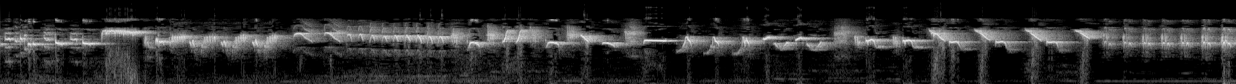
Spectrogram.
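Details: Long canary song on masteran audio meant for contest birds, a continuous medley of twittering trills, buzzy rolls and repeated sharp chirps changing every second or two.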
